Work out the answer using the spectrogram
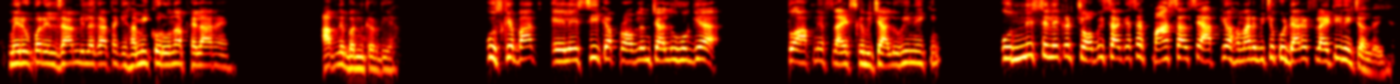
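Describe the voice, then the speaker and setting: A male exam-prep teacher lecturing in a chatty, lively style, joking and slipping in English phrases. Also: high-pitched, brisk.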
